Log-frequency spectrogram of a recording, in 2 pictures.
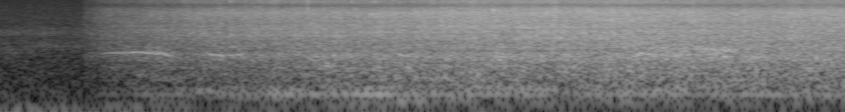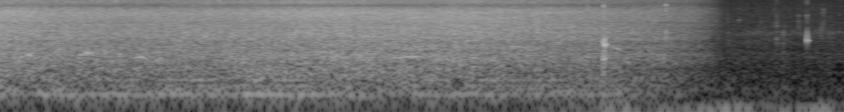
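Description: Rushing, churning water of shallow surf heard on an underwater camera, swelling up about a second in and fading away just before the end. A single sharp click comes near the end.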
